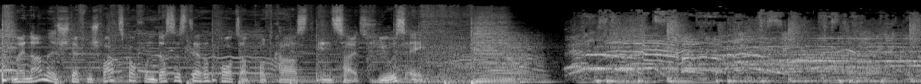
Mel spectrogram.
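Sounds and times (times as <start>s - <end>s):
speech: 0.2s - 5.1s
crowd cheering: 5.6s - 9.2s
high-pitched squeals and whoops: 5.7s - 9.2s.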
